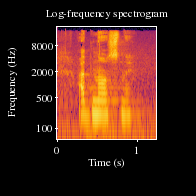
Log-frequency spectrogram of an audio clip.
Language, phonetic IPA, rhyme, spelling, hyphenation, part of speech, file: Belarusian, [adˈnosnɨ], -osnɨ, адносны, ад‧нос‧ны, adjective, Be-адносны.ogg
- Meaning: 1. relative (which is determined by comparison with something) 2. relative (noticeable only when compared with something less significant)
